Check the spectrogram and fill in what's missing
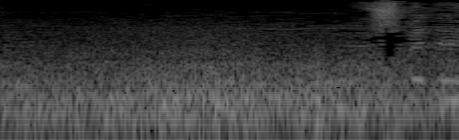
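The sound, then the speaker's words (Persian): A steady, rushing wash of waves breaking, a continuous broad roar of surf with no pauses, fairly loud and filling the whole moment. “صدای موج داشت. فهمیدم به آب دارم نزدیک میشم.”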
